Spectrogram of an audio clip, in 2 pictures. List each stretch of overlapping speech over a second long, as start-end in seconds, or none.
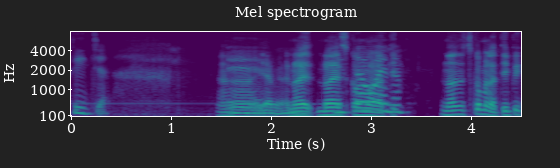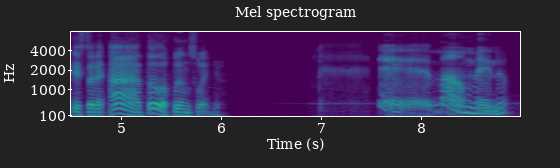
1.6-3.4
